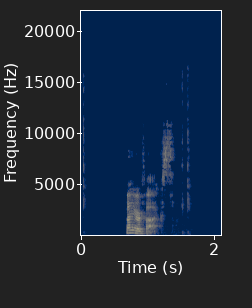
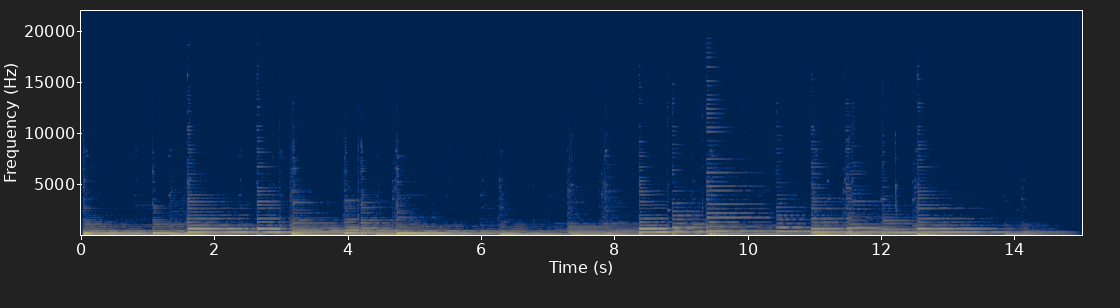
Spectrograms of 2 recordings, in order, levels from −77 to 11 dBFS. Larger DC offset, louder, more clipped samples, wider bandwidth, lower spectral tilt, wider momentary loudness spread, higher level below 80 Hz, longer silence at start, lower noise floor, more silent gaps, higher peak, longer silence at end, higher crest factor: neither; second, -27 LUFS vs -24 LUFS; neither; first, 16 kHz vs 13 kHz; second, -1 dB/octave vs -9 dB/octave; first, 22 LU vs 13 LU; second, -86 dBFS vs -34 dBFS; first, 0.7 s vs 0 s; first, -88 dBFS vs -47 dBFS; neither; second, -8 dBFS vs -4 dBFS; first, 0.5 s vs 0.3 s; about the same, 22 dB vs 18 dB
